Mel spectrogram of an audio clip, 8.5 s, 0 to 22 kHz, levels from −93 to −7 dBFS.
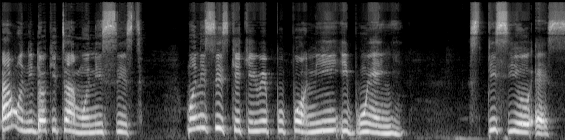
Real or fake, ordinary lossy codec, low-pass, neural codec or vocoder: fake; none; none; vocoder, 48 kHz, 128 mel bands, Vocos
